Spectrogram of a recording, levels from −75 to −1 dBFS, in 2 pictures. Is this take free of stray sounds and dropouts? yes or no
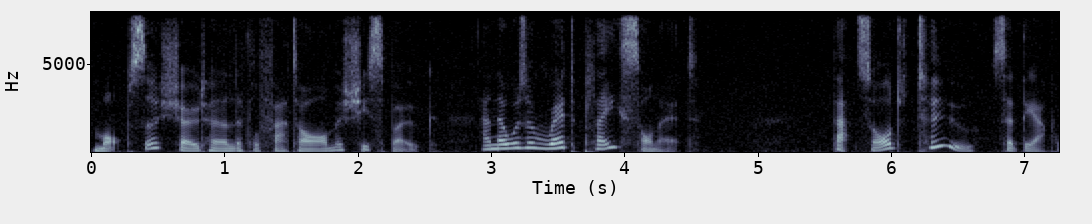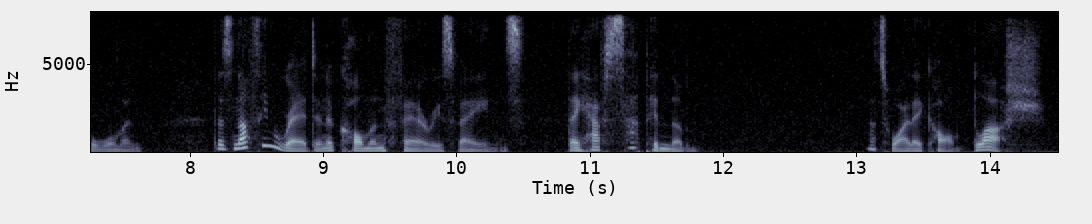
yes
